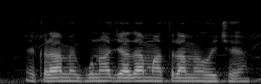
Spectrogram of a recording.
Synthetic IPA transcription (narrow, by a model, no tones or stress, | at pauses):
ekɾamẽɡʊnad͡ʒjaːd̪amaːt̪ɾamẽɦojt͡ʃʰe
